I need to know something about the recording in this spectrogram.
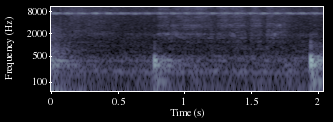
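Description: Whiteboard marker writing on a whiteboard: faint strokes as a number and the start of a word are written.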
